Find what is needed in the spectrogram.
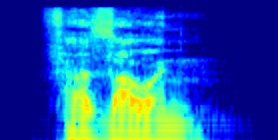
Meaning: to mess up
- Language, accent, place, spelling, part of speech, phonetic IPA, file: German, Germany, Berlin, versauen, verb, [fɛɐ̯ˈzaʊ̯ən], De-versauen.ogg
